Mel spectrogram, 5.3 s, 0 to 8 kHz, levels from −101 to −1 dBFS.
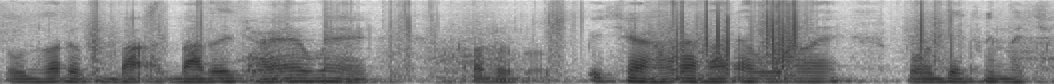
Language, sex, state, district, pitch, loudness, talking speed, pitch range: Hindi, male, Bihar, Sitamarhi, 110 Hz, -24 LUFS, 150 wpm, 105-115 Hz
